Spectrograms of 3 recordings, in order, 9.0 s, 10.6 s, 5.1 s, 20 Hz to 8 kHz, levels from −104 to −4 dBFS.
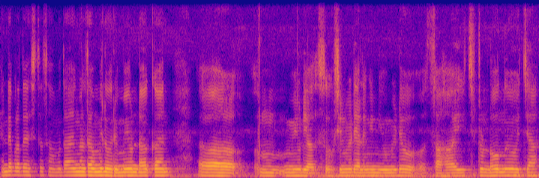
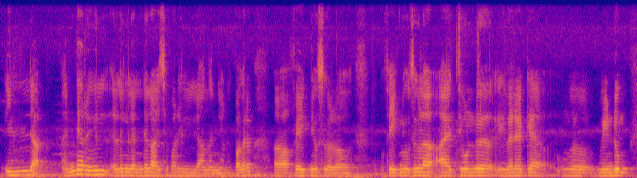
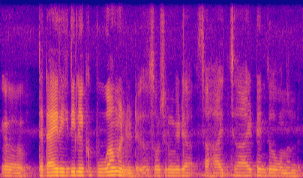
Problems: constant background noise, low volume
